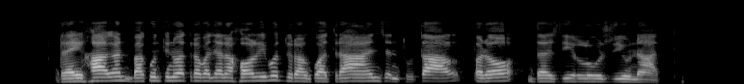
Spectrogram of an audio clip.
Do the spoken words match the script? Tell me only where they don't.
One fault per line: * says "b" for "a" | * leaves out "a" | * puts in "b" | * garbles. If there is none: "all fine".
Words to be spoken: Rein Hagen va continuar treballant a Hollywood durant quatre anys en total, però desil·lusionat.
all fine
